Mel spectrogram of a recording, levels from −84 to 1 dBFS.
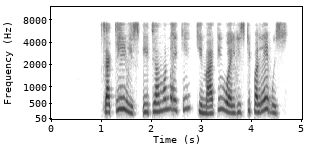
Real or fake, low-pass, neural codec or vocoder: fake; 7.2 kHz; codec, 16 kHz, 1.1 kbps, Voila-Tokenizer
